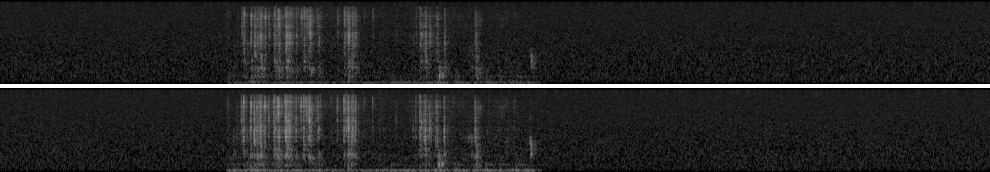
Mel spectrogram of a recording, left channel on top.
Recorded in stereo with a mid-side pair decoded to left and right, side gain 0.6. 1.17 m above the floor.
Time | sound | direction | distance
2.3 | a crack | 65° right | 4 m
